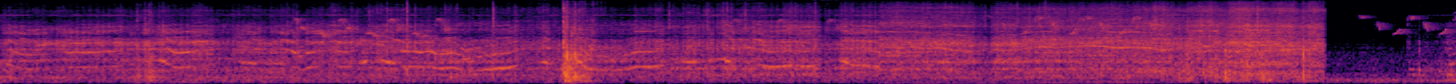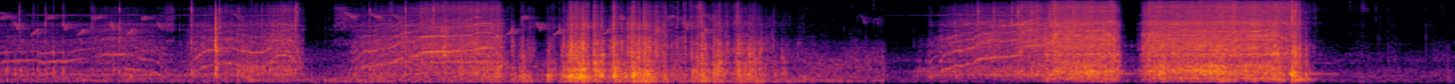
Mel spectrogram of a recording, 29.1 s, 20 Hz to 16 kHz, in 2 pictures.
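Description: Electric motor and geartrain whine of a Traction Hobby KM5 1/8-scale RC crawler, rising and falling in pitch with the throttle as it climbs over rock. It stops briefly a few times and comes in louder in two stretches in the second half.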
